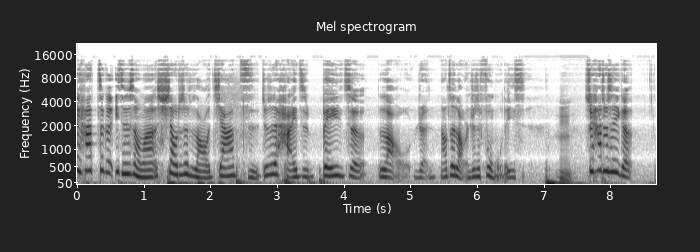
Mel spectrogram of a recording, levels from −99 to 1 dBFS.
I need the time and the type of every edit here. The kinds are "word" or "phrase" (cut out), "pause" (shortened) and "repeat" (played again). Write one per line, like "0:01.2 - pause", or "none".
0:04.4 - pause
